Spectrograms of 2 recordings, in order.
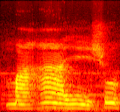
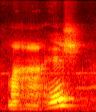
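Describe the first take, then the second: First: The middle consonant is a y sound. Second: The middle consonant is a glottal stop. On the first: The speaker calls it right. "yang betul itu ma'aishu bil ya" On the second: The speaker calls it wrong. "Ada ma'aishu bil hamzati, dibaca ma'aish"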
